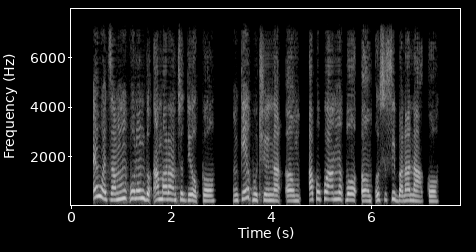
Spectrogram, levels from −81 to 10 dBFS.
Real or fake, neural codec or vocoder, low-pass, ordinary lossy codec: fake; codec, 16 kHz, 1.1 kbps, Voila-Tokenizer; 7.2 kHz; none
